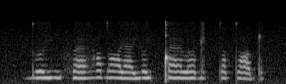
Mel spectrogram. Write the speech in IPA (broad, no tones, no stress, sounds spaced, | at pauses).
d̪ ə˞ j i f æ ɦ ɪ dˤ ɑ j æ j ə j ǃ æ l ʌ d æ ʈ tˤ ʌ t̪ ɑ ʈ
